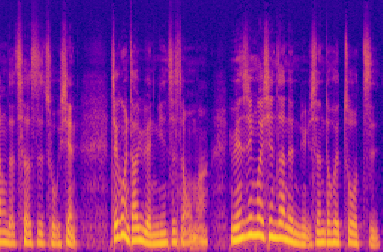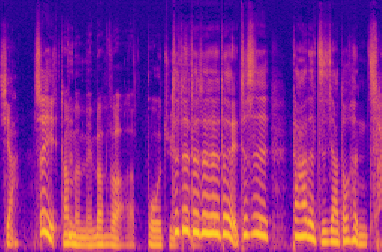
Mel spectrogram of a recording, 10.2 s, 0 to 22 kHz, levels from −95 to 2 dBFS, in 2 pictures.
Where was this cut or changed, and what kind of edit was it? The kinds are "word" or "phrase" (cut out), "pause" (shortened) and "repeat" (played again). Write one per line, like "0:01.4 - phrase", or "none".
0:05.5 - word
